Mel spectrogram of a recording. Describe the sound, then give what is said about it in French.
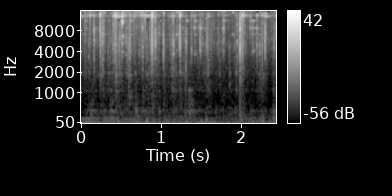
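Hardened steel cuffs clink against a ceiling fixture, producing many small, bright metallic jingles and taps in an irregular stream, faint and with no voices. “Cliquetis de l'alliage glacé au-dessus de nos têtes, nos quatre bras tendus vers cette nouvelle suspension plafonnière”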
